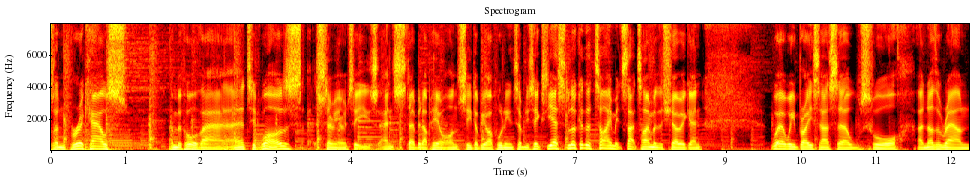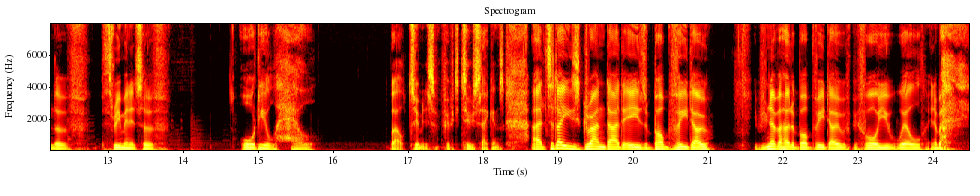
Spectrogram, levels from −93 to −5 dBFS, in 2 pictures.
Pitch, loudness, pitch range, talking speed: 115 Hz, -21 LUFS, 100-130 Hz, 175 wpm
